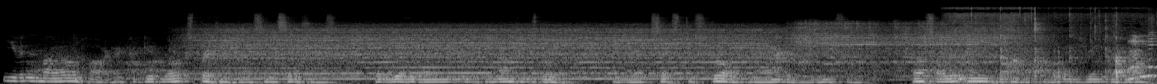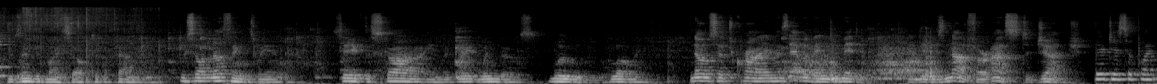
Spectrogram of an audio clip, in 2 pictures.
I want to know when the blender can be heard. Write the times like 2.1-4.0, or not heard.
1.6-10.6.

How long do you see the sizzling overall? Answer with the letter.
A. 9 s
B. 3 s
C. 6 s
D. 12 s
D.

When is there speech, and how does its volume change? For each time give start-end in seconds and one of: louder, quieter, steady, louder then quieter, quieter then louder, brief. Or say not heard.
0.0-23.1 steady.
